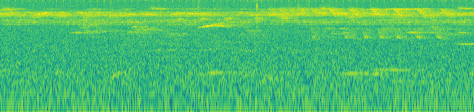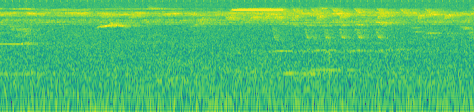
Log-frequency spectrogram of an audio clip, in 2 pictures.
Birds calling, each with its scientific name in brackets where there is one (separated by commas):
Piratic Flycatcher (Legatus leucophaius), Undulated Tinamou (Crypturellus undulatus), White-winged Becard (Pachyramphus polychopterus), Black-billed Thrush (Turdus ignobilis), Little Tinamou (Crypturellus soui)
